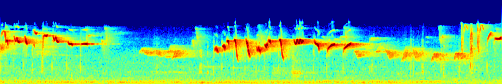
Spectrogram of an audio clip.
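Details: Caged greater green leafbird from Alas Purwo, a contest-ready bird singing agitatedly (ngamuk) in Jatiasih, Bekasi. It gives loud, clear whistled phrases that swoop and slur downward, in bursts separated by quieter warbling, over a faint low hum.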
